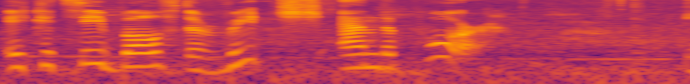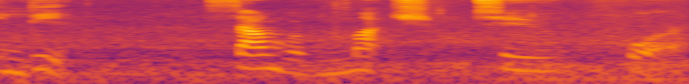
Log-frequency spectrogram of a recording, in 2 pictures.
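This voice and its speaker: A woman's voice: on the high side, expressive, takes it slowly, background noise. A mother reading a children's story aloud, breaking off for casual explanations and questions to her child.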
